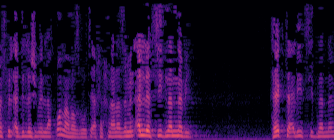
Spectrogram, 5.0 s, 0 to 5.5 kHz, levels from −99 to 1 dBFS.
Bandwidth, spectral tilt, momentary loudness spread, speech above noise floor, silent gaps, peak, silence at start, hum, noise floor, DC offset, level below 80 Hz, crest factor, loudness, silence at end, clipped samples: 5.4 kHz; -5.5 dB/octave; 10 LU; 28 dB; none; -22 dBFS; 0 s; none; -71 dBFS; under 0.1%; -72 dBFS; 22 dB; -44 LUFS; 0 s; under 0.1%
